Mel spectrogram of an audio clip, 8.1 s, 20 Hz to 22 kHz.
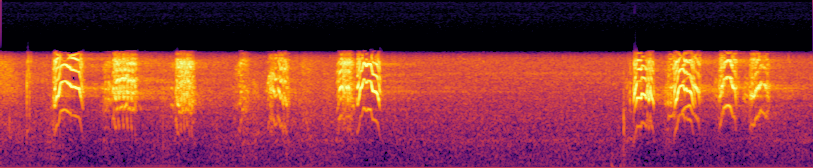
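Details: Critically Endangered Yellow-eared Parrot, perched in Colombia's Andes in Nov/Dec 2009, gives harsh, grating squawks in two bursts: five quick calls, a short pause, then four more. Faint background hiss.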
